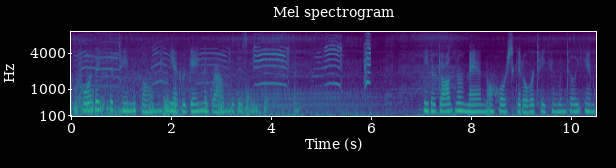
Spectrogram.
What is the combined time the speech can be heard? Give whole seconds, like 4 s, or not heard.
8 s.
